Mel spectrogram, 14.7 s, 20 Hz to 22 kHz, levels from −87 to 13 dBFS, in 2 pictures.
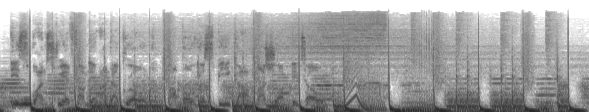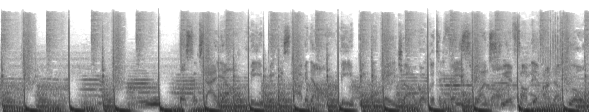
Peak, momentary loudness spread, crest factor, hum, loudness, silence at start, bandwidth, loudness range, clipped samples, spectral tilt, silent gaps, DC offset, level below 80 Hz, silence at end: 0 dBFS; 2 LU; 10 dB; none; -14 LUFS; 0 s; 15 kHz; 1 LU; under 0.1%; -5 dB/octave; none; under 0.1%; -14 dBFS; 0 s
